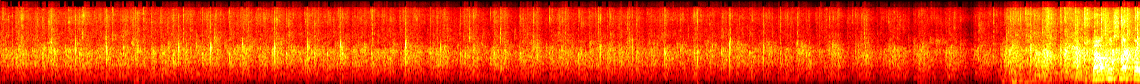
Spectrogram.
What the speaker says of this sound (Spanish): ahora pediros pues un aplauso para ellas tres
